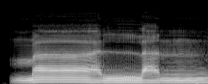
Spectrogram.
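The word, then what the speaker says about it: مالاً: Ce qui suit c'est malan, ma, en tirant un peu la lettre ma et en disant lan, la à la fin, lan, malan, malan, ma comme maman, lan comme Anne, lan, malan, malan.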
